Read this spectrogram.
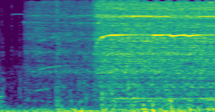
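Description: A cordless drill whirs loudly.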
